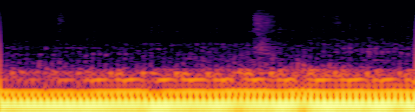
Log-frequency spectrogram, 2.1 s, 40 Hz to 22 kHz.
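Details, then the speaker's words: Volvo S60R, B5254T4, 249k miles, after replacing spun crank timing gear, IPD exhaust, reduced-engine-performance light from damaged front O2 heater wire: deep steady exhaust note, even pulse, no knocks or misses; runs smoothly. "that IPD exhaust sounds good it just running sounds good"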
